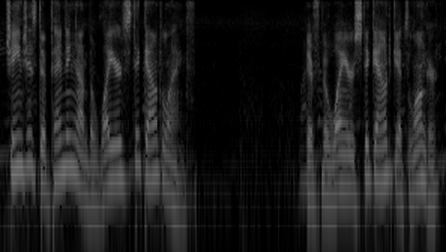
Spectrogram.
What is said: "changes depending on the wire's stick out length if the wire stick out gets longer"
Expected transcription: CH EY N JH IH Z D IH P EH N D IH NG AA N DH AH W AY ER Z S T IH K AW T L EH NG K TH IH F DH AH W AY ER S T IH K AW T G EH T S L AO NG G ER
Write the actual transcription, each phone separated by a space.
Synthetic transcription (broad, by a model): CH EY N JH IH Z D IH P EH N D IH NG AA N DH AH W AY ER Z S T IH K AW T L EH NG K TH IH F DH AH W AY ER S T IH K AW T G EH T S L AO NG G ER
